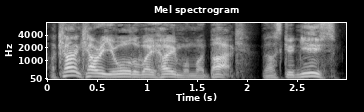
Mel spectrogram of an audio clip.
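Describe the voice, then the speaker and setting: An actor playing an earnest, blunt, quick-tempered young medieval adventurer in video game dialogue, with a husky voice. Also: male voice, medium pitch, no echo, studio quality, natural voice. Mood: matter-of-fact. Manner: expressive, blunt, frequent swearing.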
